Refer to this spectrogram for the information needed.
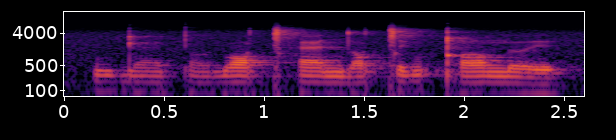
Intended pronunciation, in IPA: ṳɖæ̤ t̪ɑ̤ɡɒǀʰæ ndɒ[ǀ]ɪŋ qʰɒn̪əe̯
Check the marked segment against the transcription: correct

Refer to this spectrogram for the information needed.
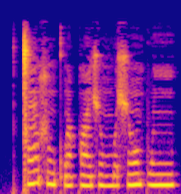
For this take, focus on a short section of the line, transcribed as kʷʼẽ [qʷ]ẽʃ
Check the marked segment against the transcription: correct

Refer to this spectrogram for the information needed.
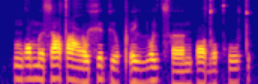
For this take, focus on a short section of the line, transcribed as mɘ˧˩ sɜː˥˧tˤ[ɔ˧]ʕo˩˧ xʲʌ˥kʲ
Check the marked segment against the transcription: incorrect: ɔ˧˩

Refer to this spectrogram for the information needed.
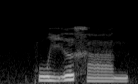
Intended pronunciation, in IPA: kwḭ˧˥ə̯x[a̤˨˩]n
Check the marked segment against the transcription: correct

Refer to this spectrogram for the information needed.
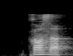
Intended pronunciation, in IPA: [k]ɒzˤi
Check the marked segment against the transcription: correct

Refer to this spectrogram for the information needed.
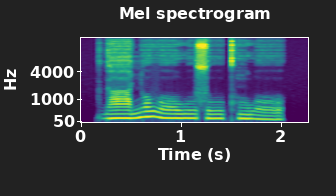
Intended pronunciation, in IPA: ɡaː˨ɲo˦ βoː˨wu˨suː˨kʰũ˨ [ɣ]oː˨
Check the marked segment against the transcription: incorrect: w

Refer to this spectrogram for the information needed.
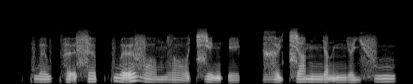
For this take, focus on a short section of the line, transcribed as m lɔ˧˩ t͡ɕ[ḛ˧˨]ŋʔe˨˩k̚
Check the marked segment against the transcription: correct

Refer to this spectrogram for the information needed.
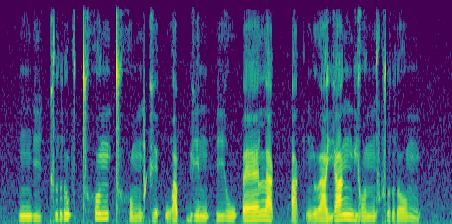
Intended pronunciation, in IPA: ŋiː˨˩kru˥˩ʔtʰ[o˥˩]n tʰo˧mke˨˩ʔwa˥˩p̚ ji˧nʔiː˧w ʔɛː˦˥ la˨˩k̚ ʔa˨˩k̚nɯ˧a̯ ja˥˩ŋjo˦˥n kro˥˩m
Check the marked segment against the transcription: correct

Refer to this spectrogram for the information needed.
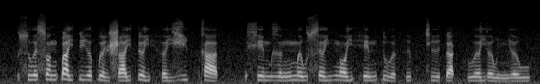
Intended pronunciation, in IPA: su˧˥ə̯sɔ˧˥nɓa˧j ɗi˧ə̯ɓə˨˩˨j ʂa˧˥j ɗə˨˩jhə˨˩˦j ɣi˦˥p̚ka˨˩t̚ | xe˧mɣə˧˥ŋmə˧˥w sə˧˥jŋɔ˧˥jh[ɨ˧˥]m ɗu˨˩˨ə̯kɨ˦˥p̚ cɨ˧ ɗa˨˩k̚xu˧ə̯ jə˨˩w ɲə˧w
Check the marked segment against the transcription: incorrect: e˧˥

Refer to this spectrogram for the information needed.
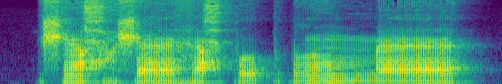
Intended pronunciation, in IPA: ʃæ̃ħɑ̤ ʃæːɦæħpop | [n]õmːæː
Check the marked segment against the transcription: incorrect: l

